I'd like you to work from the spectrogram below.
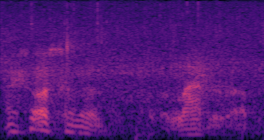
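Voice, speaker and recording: A man playing a stubborn, weakened crime victim in an old radio drama, speaking haltingly and testily. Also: medium pitch, very animated, vocal fry. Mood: strained. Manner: halting, labored, testy. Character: irascible injured gentleman, robbery victim, stubborn and weakened. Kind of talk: old-time radio suspense acting. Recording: vintage radio with faint rain noise.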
